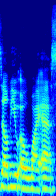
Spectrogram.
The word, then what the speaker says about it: Woys: But it rhymes with that because it's spelled Woys, so it's basically just interchanging out the first letter.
